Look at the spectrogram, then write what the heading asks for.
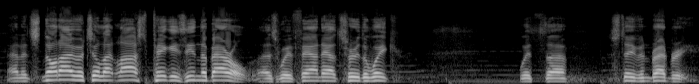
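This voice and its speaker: A man with a croaky, slightly hoarse voice giving live commentary on horse sport as an event commentator. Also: a little high, moderate pace, soft background music. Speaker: race commentator.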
